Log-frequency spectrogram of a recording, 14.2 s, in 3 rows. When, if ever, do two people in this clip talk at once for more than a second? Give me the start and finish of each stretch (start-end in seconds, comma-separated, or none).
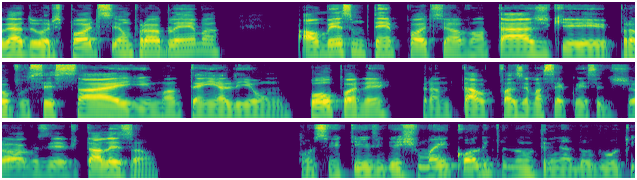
none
